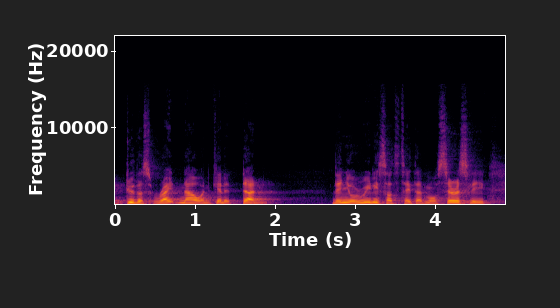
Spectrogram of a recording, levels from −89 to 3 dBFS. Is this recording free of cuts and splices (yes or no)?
yes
